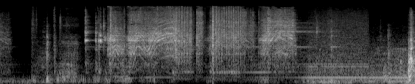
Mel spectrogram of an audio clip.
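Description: Rusty rear brake rotor being twisted and worked off its hub, scraping and rubbing in repeated bursts from about a second in.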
